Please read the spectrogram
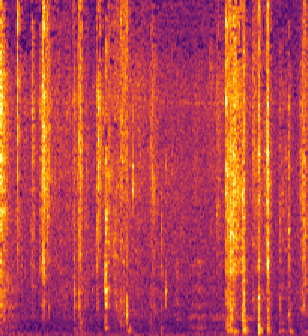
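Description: Quiet handling of a cardstock card base: faint paper rustles and small taps, with a short run of sharper clicks about three seconds in.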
